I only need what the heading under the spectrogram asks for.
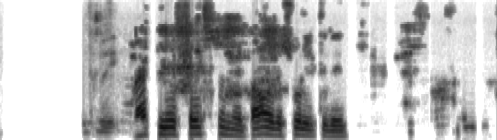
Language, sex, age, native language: Icelandic, male, 40-49, Icelandic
